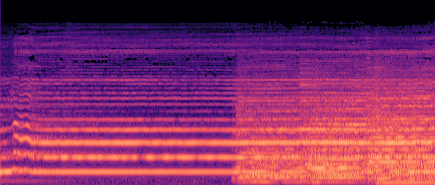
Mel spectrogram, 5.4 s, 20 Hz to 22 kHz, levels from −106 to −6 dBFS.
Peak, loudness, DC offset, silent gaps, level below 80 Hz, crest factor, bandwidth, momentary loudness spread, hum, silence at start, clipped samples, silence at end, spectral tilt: -12 dBFS; -26 LUFS; under 0.1%; none; -52 dBFS; 14 dB; 11 kHz; 6 LU; none; 0 s; under 0.1%; 0 s; -6 dB/octave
